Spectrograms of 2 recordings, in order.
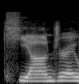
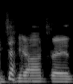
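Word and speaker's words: Keondre: this to you Craig it's Keandre with a K Coburn I'm sorry I know I I don't want to do it I want to be that guy but it's Keandre I said it wrong forgive me DeAndre lots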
